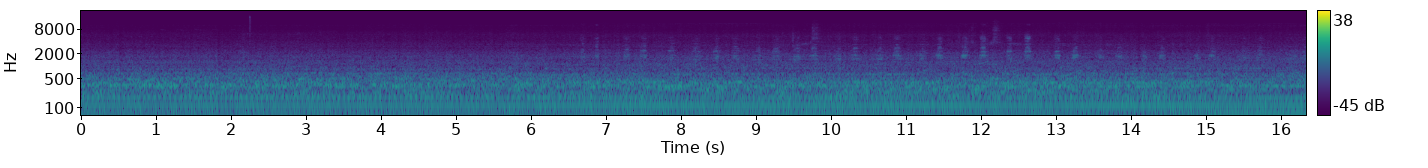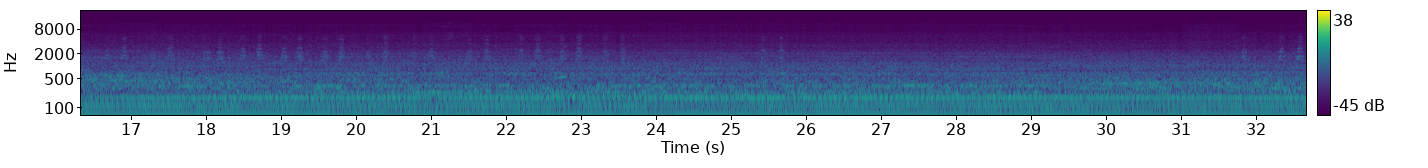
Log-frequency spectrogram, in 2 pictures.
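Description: A narrowboat's diesel engine running steadily under way, a constant low hum, while a white domestic duck quacks in quick runs of short calls, thickest in the middle stretch.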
